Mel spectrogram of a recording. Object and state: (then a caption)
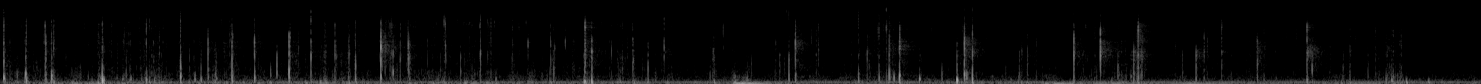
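Plastic bag of acrylic gems. A small clear plastic bag full of pink faceted acrylic gems is held above the microphone and pinched, squeezed and crinkled between fingers with long dark nails. Dozens of sharp, bright crinkles and clicks sound over a steady low hum, with a brief louder rustle about halfway through.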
